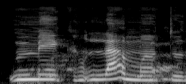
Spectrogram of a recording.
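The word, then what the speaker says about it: مقلمة: Fais le qaf. Miklamar. Fais juste qaf.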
